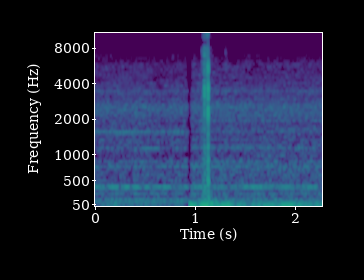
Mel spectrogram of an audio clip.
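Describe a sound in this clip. A softball pops into a catcher's mitt.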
